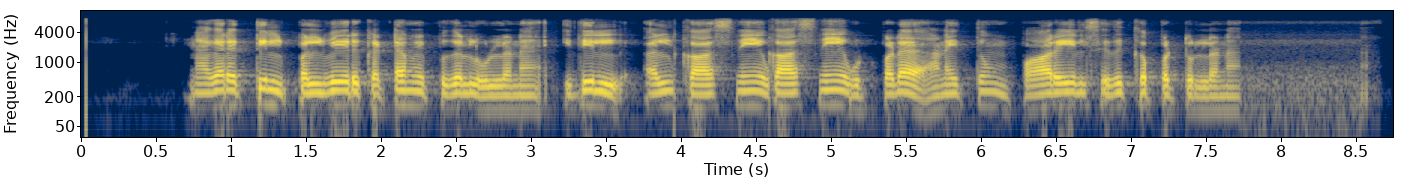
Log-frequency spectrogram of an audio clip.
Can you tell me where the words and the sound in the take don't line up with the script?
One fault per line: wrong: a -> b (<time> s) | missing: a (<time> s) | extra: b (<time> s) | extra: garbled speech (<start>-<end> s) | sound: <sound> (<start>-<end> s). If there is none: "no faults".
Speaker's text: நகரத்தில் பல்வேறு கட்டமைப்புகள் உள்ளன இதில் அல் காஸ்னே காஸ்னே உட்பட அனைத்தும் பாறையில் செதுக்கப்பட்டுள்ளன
no faults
